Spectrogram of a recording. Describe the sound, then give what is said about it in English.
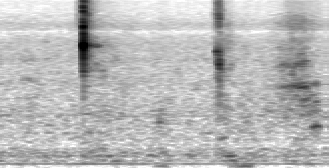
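Two faint, sharp computer mouse clicks stand alone over a low steady hum, one near the start and another about a second later. “Give me a minute. I can only click so fast.”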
